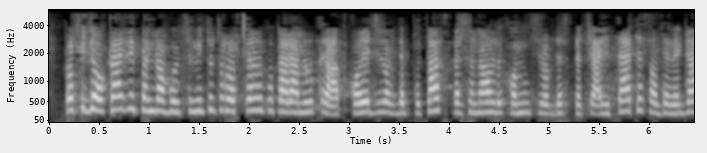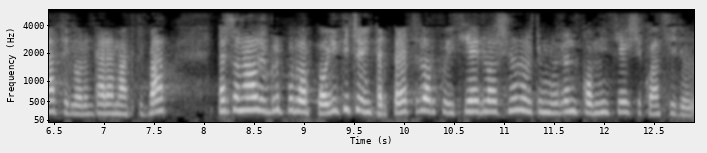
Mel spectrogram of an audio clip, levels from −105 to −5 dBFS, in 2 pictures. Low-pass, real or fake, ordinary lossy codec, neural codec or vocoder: 5.4 kHz; fake; MP3, 24 kbps; codec, 32 kHz, 1.9 kbps, SNAC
